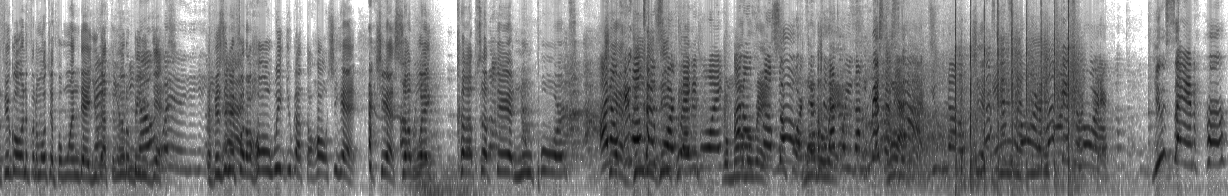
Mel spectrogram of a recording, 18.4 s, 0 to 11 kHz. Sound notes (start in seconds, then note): 14.3 banging gavel; 15.0 both yelling over each other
